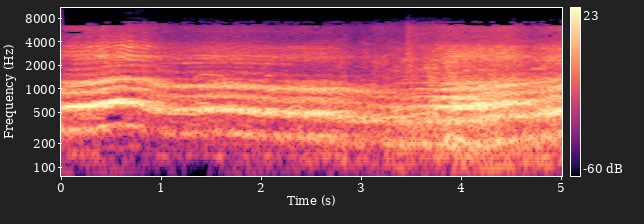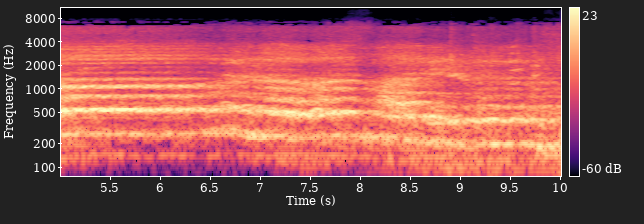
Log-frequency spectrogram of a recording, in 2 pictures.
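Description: Male voices chanting a noha, a Shia mourning lament, in long, drawn-out, wavering held notes, amplified through a microphone.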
